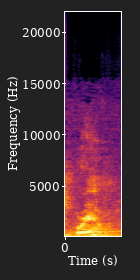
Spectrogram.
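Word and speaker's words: Graem: Well, it was spelled G-R-A-E-M, and the way you pronounce it's Grimm.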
